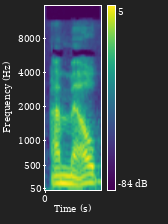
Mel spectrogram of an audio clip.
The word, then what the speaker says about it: Amell: I don't think anyone's ever called them Amell before. – How do you say it? – Amell. – Amell? Okay, that makes sense.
